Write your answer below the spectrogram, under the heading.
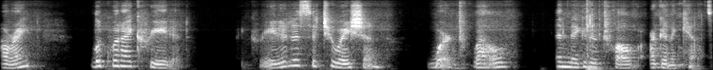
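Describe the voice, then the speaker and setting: The voice is somewhat breathy, with lively intonation. Long pauses come often. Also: woman, medium pitch for a woman, moderate pace. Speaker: math teacher. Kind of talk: lecture.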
